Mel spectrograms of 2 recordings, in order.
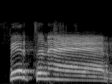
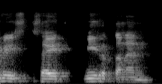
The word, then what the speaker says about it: Virtanen: live from Finland, Virtanen. Did we pronounce it right? Virtanen, right? Virtanen. Did we pronounce it right? Yeah, in here we say Virtanen, like really monotone.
